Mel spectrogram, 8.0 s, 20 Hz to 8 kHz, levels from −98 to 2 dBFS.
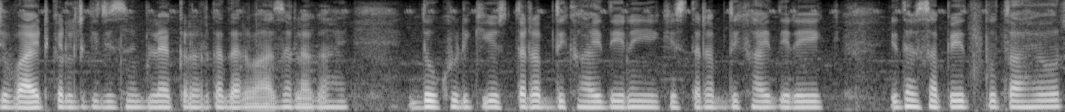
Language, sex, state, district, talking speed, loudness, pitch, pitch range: Hindi, female, Jharkhand, Jamtara, 225 wpm, -19 LUFS, 160 Hz, 155-165 Hz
